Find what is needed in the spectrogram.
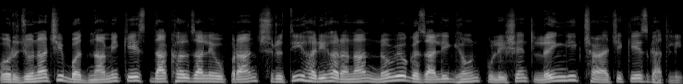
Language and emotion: Goan Konkani, neutral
